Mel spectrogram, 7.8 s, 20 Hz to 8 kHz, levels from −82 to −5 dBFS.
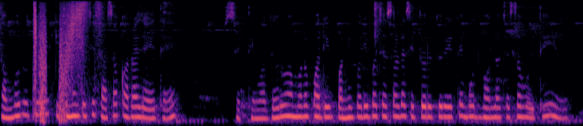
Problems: constant background noise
